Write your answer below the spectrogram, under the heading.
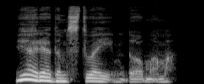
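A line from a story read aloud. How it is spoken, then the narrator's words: Sighing. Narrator (Russian): вздохнул он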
